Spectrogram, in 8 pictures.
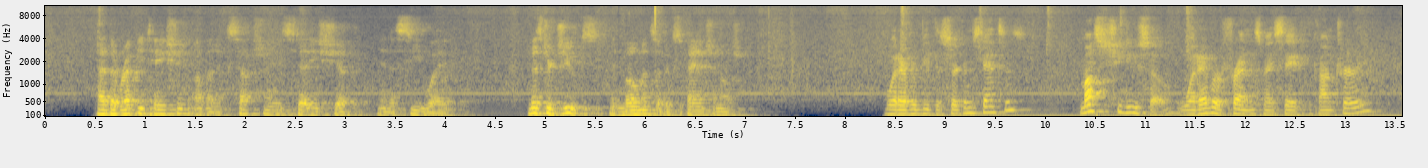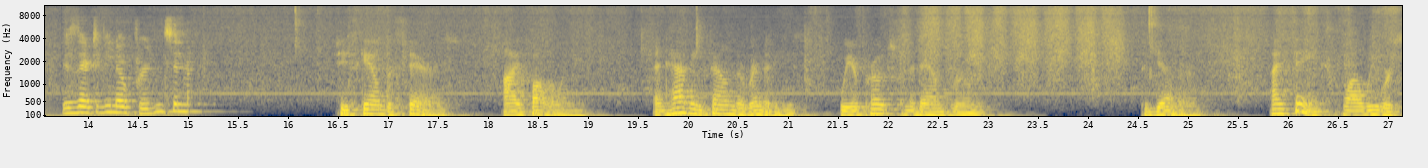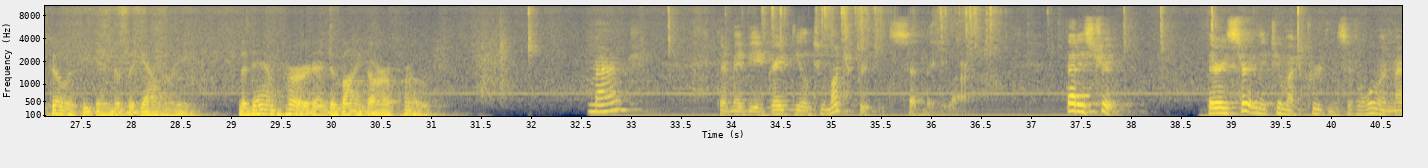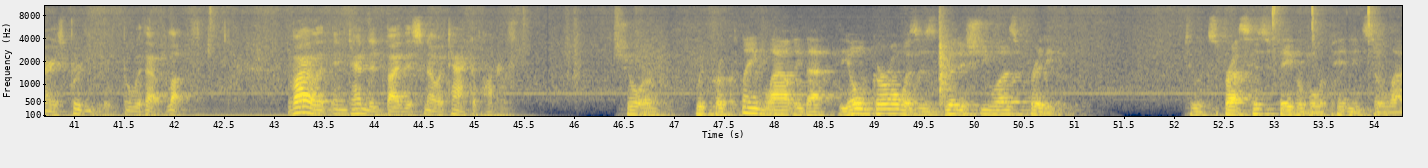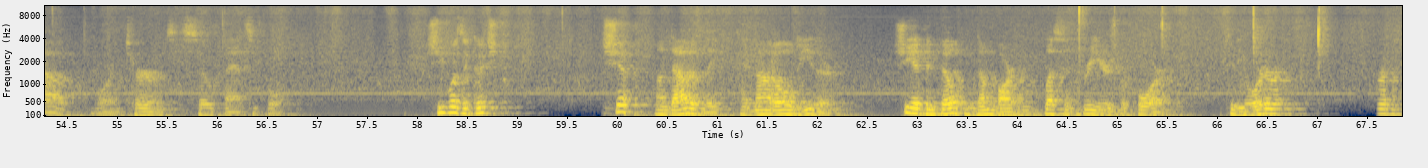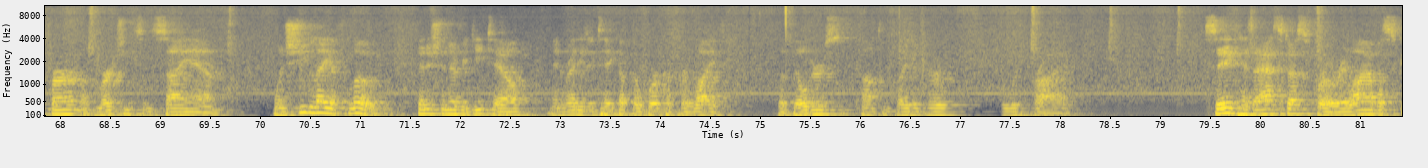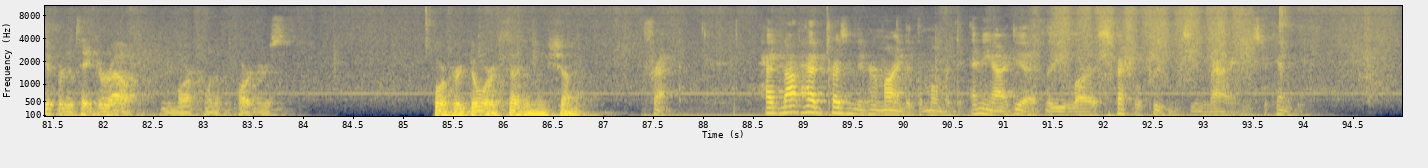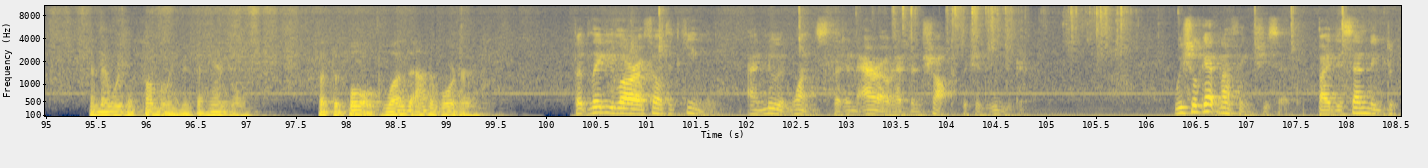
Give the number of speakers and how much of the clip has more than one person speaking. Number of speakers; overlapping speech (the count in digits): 3, no overlap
